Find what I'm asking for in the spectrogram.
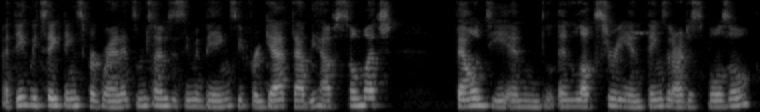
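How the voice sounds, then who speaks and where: Earnest low-voiced woman. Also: level tone, moderate pace, a little mellow. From Liberia. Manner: earnest and reflective, with frequent fillers. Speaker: foundation founder and panel guest. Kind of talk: casual panel talk on a live webinar.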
